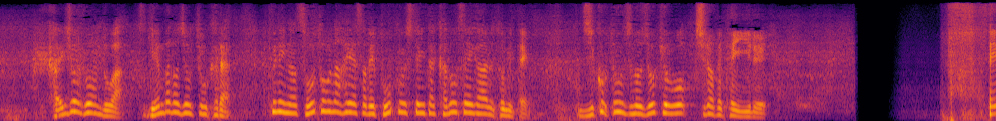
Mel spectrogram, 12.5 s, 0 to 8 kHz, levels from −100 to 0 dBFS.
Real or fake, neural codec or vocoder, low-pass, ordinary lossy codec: fake; codec, 24 kHz, 0.5 kbps, DualCodec; 7.2 kHz; MP3, 32 kbps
